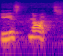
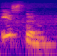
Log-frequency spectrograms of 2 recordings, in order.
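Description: First: It is said as two separate full words. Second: It is said as one contracted word.

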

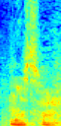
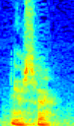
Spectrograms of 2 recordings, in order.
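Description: First: It sounds half-hearted and unconvincing. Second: It sounds sincere and committed.

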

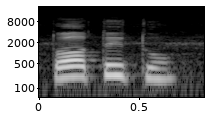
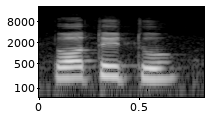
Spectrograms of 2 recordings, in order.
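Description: No difference in how they are said.

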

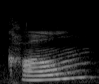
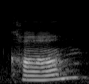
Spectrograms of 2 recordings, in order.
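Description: First: A faint L is heard before the M. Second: No L is heard; it sounds like com. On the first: "lifting your tongue to the top of your mouth as you come into the letter M" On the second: "like .com"

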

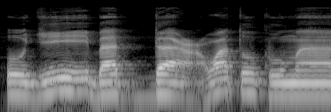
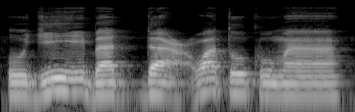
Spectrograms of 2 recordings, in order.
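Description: The two takes are said the same way.

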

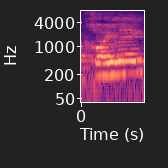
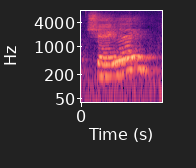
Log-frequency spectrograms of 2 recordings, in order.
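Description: First: It is said in the classical pronunciation. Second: It is said in a non-classical pronunciation.

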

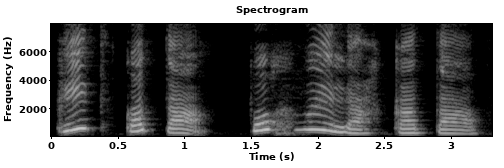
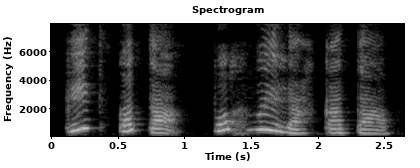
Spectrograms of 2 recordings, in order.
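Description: First: It is said at a normal, slower pace. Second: It is said at a quicker pace.

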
